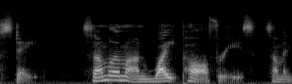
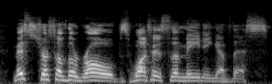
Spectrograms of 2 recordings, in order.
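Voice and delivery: loud, furious royal demand; an enraged king demanding answers from a courtier; terrible angry cry; 4 semitones higher, 9 dB louder than usual. Acted. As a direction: roar at the mistress of the robes. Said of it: "cried in a terrible voice".

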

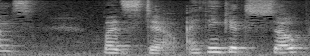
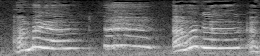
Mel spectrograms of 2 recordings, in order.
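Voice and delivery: excited squeal; 10 semitones higher, 4 dB louder than usual. Real, not acted. Unboxing a palette she loves.

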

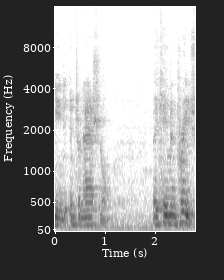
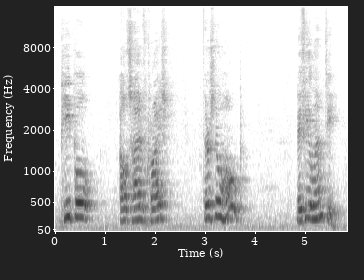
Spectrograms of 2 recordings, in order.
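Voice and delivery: loud, high fiery sermon; preaching; 8 semitones higher, 6 dB louder than usual. Acted. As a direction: cry it out to the congregation. Preaching at full force.

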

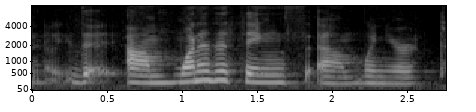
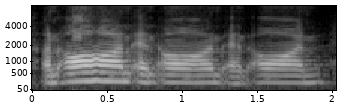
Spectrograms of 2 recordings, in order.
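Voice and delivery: slow, loud, stretched-out "on"s; drawn-out repetition; 2 semitones higher, 13 dB louder, slower than usual. Acted. Storyteller mocking the mouse's endless tale, long loud drawl. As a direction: lean long on every "on".

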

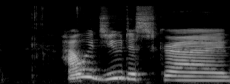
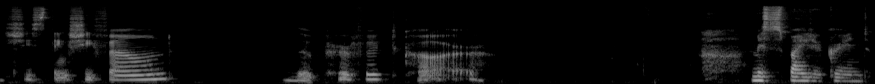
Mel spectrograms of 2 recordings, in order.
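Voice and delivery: ordinary delivery, nothing marked

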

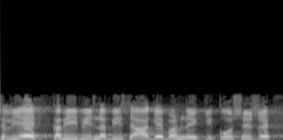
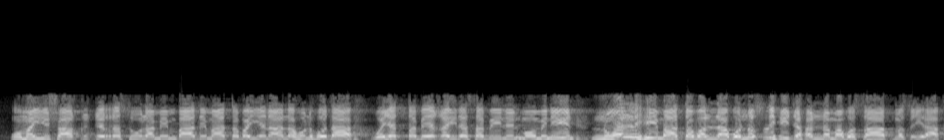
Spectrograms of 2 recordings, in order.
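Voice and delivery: rapid, forceful Arabic recitation; Quran recitation; 3 semitones higher, faster than usual. Real, not acted. Preacher citing God's verse on opposing the Messenger, rapid recitation. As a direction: recite the verse in a fast, driving run.

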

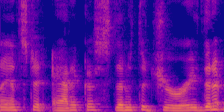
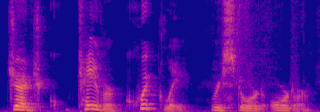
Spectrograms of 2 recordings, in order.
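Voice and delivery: plain reading voice

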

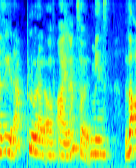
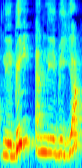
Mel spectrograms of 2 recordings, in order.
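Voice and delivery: normal talking voice

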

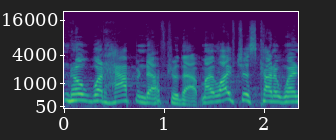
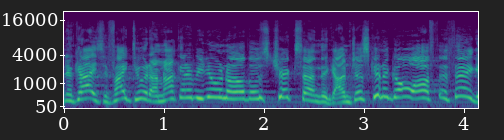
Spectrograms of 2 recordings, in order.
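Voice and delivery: hedging dad; 7 semitones higher, faster than usual. Retold or imitated. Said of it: "I said".

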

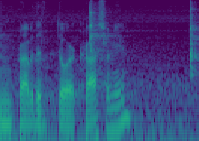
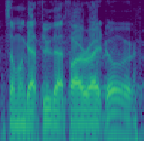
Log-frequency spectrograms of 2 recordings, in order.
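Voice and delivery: raised voice, urgent enemy callouts; loud callout; 4 dB louder than usual. Real, not acted. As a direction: call positions loudly to your team. Calling enemy positions in combat.

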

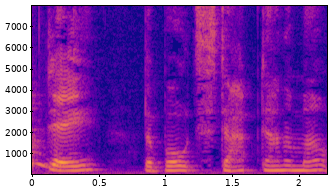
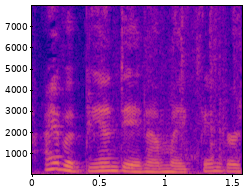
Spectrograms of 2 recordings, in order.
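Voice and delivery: plain reading voice

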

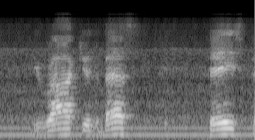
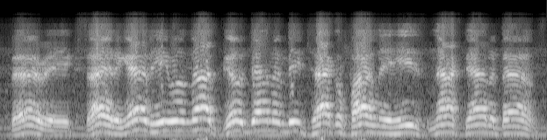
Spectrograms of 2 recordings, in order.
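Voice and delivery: Howard Cosell impression; 3 semitones higher than usual. Comic doing Howard Cosell calling a Michael Vick run, excited. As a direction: ham up a breathless Howard Cosell broadcast. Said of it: "straight Howard Cosell impersonation".

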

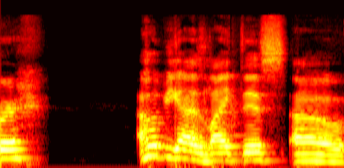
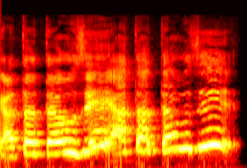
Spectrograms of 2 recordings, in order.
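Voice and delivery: very high, rising, stunned repetition; can't believe it, voice climbing; stunned disbelief; 13 semitones higher than usual. Retold or imitated. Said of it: "I was like".

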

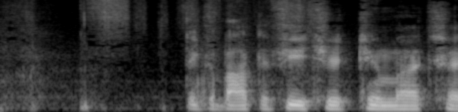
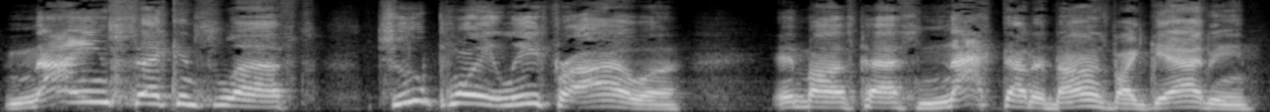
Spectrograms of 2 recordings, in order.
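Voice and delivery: play-by-play; 5 semitones higher, slower than usual. Acted. Calls the game for listeners.

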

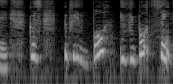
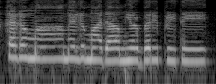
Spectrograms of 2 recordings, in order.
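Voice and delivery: imitated Filipino girl. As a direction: put on a Filipino salesgirl's sing-song politeness. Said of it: "if those Filipino girl says".

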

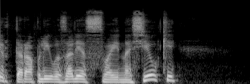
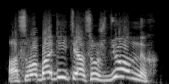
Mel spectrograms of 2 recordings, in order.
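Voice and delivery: crowd shouting; 10 semitones higher, 3 dB louder than usual. A narrator's reading. Crowd demanding release of the condemned, shouting. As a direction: demand it from the guards. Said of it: "Всё громче слышались возгласы".

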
